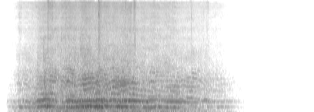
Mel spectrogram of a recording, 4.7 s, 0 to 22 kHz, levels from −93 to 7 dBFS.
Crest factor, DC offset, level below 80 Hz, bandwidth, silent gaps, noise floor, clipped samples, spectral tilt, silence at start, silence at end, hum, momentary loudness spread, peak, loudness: 18 dB; under 0.1%; -56 dBFS; over 20 kHz; none; -64 dBFS; under 0.1%; -5.5 dB/octave; 0.25 s; 1.35 s; none; 19 LU; -22 dBFS; -38 LUFS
